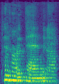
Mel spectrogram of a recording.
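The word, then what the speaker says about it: Phnom Penh: I'm sorry how do you say that again Pon pen yes and those look like they're boarding passes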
